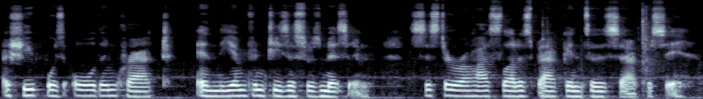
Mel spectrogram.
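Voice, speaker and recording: A woman's voice: deep voice, little pitch movement, normal speed, a little mellow. A woman playing a no-nonsense police sergeant who narrates a case in a radio play, clipped and matter-of-fact. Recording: clear background noise, room ambience.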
